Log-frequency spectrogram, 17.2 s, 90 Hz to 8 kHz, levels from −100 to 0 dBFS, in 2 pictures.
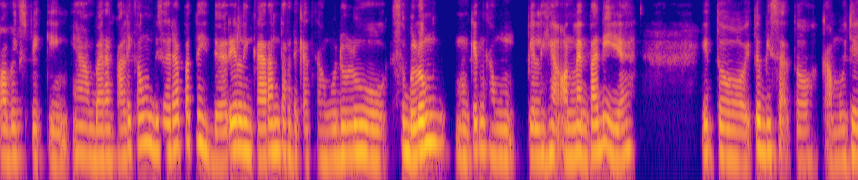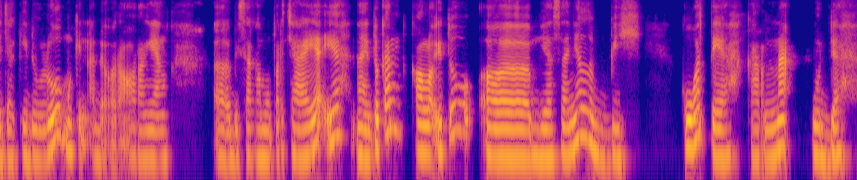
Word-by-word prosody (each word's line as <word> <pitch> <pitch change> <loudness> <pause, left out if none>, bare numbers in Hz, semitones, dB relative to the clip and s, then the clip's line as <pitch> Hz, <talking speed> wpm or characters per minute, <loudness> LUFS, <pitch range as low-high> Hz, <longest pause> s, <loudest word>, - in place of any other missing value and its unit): public 165 0 -2
speaking 160 -2 -7
ya 175 -1 -3
barangkali 160 +2 -2
kamu 220 +2 +1
bisa 190 -1 -1
dapet 210 +3 0
nih 215 -4 +4
dari 150 +4 +3
lingkaran 180 -1 +3
terdekat 165 -3 -5
kamu 155 0 -6
dulu. 170 -3 +3
Sebelum 195 +5 +6
mungkin 165 +3 -1
kamu 165 -2 -4
pilih 165 -1 0
yang - - -3
online 165 0 +3
tadi 190 +3 +4 0.2
ya. 190 - 0 0.7
Itu, 165 -4 -2
itu - - +4
bisa 180 0 -1
tuh 155 0 -8
kamu 150 +1 -7
jajaki 160 -1 -4
dulu 160 +6 +1
mungkin 185 -1 -4
ada 160 -2 -7
orang-orang 155 -1 -5
yang, 155 - -7 0.5
eee, 160 -2 -3
bisa 155 +1 -6
kamu 160 -1 -3
percaya 175 +2 +1
ya. 260 +6 +1 0.2
Nah - - +3
itu 150 - -4
kan, 310 +2 0
kalau 180 -1 +4
itu, 280 +12 -2 0.2
eee, 160 -1 +4
biasanya 170 +8 0
lebih 160 -4 -3 0.6
kuat 200 +1 +5
ya 160 -1 +1 0.2
karena 160 +5 +1 0.3
udah, 170 0 -1
165 Hz, 170 wpm, -23 LUFS, 160-185 Hz, 0.7 s, Sebelum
